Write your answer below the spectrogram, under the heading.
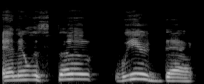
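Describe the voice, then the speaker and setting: A woman's voice: mid-range voice, slow pace, dark tone. A middle-aged woman speaking as an interview guest, telling personal anecdotes in a candid, rambling, casual way. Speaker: podcast guest, public speaker.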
